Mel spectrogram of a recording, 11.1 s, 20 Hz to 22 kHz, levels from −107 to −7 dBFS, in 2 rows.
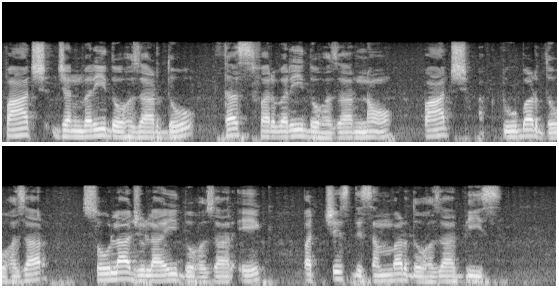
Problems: none marked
